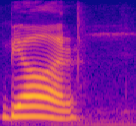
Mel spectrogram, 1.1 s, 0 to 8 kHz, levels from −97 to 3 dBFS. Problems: constant background noise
